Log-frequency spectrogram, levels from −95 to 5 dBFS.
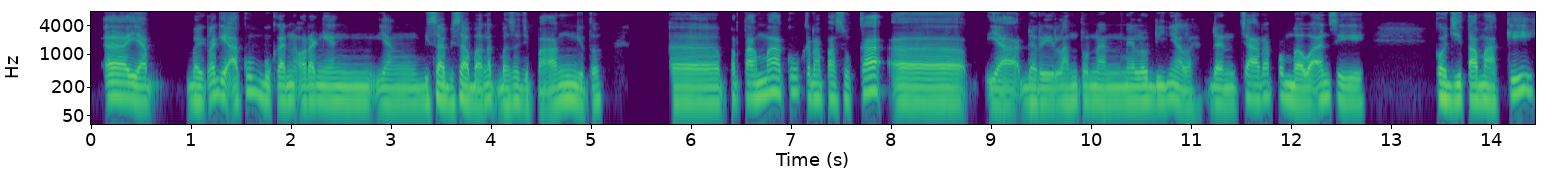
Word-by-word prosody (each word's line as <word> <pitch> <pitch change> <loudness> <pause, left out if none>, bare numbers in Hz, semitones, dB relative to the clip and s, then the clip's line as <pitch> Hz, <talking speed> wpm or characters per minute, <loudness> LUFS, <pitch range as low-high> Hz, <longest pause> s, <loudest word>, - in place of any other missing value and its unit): eee, 125 -2 +5
ya - - +2 0.4
balik 105 -1 0
lagi, 135 0 +2
aku 170 - -1
bukan 110 -4 0
orang 110 +1 0
yang 105 0 +1 0.3
yang 95 0 -3 0.2
bisa 100 +2 +2
bisa 100 +1 +2
banget 100 +4 0
bahasa 95 +3 0
Jepang 95 +6 0
gitu. 100 +4 -5 0.7
Eee, 100 -1 +1
pertama 135 +7 +1
aku 160 0 -6
kenapa 120 -3 -3
suka, 155 +10 +2
eee, 100 -1 +2 0.2
ya 90 0 0
dari 100 -1 0
lantunan 100 0 -1
melodinyalah 105 -3 0
dan 95 -2 -1
cara 120 +1 0
pembawaan 115 -1 +2
si 105 -5 -2 0.7
Koji 115 -3 +3
Tamaki, 110 - +2
105 Hz, 130 wpm, -25 LUFS, 100-115 Hz, 0.7 s, eee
